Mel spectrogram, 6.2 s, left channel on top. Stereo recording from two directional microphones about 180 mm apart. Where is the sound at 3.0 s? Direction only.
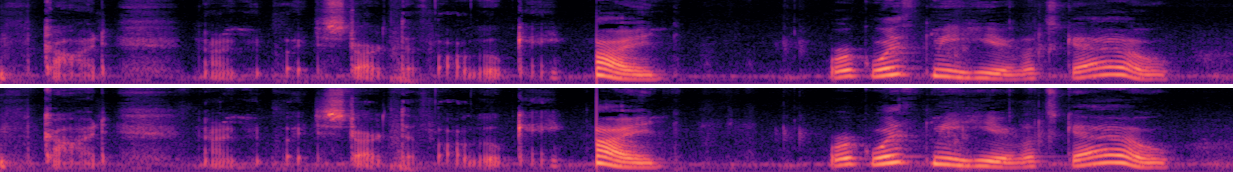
15° left (ahead or behind).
